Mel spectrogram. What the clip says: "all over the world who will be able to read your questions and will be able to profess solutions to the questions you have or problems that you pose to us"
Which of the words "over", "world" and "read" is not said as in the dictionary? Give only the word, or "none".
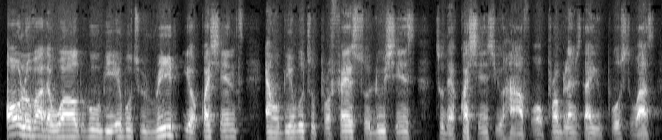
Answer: none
